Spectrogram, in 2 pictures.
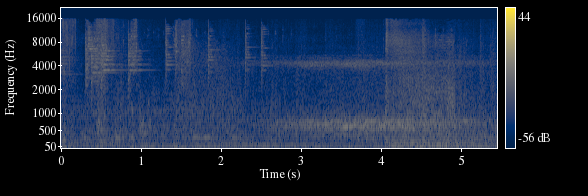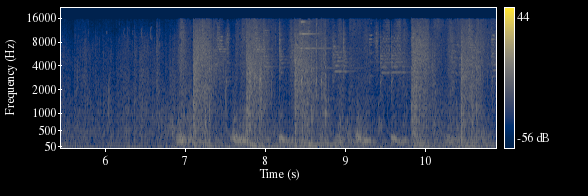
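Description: Magical blasts and weapon strikes clash in a video game battle.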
